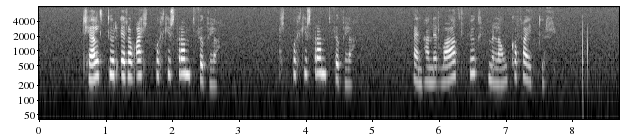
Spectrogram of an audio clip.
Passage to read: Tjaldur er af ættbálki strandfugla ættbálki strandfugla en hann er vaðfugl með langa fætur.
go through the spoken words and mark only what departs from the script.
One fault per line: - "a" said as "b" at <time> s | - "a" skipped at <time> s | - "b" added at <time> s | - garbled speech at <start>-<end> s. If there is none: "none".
none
